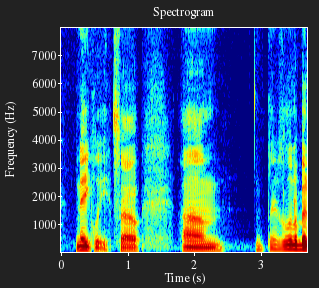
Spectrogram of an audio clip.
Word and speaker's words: Neagley: audiobooks, and I believe the pronunciation of her name is not Neely in the books, it's Nagley.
